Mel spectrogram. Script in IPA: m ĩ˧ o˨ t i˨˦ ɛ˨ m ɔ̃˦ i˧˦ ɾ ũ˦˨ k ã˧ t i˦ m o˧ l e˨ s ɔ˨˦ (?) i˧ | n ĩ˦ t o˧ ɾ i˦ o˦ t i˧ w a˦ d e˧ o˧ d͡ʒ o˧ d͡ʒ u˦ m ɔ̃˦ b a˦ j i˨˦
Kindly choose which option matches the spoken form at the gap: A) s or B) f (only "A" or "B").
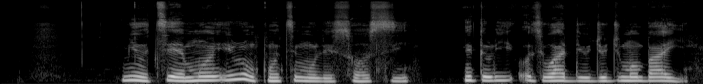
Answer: A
